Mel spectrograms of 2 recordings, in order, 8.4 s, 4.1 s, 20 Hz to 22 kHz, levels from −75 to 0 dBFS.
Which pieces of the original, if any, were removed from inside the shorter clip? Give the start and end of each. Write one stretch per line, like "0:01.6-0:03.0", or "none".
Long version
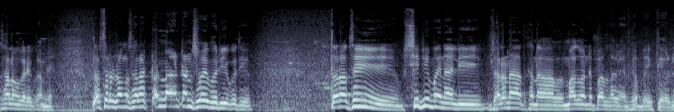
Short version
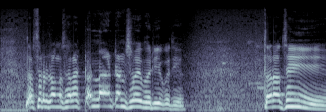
none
